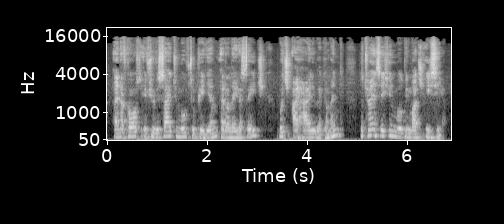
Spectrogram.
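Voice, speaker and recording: This man has a Danish accent and a fairly high pitch, speaking at a fairly quick pace with lively intonation. His tone is dark and mellow and somewhat breathy. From Denmark. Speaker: software technical specialist. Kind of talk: conference presentation.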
